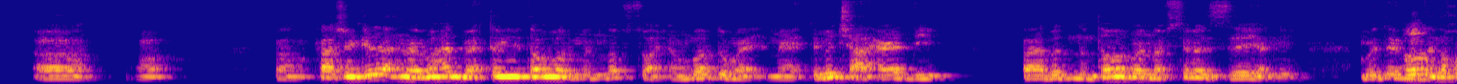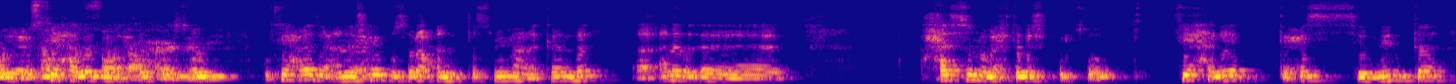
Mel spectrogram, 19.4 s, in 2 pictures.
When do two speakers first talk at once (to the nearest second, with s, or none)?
9 s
